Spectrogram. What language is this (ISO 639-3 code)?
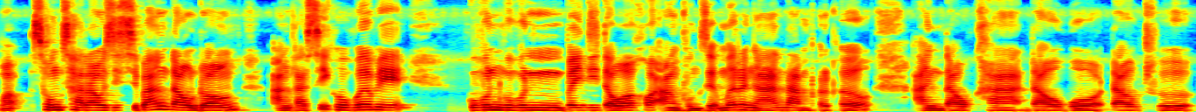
brx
